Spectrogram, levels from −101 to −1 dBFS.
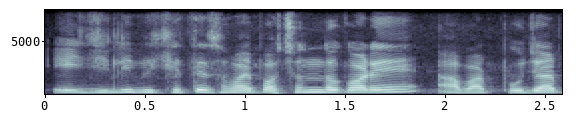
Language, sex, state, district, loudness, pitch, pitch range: Bengali, male, Jharkhand, Jamtara, -17 LUFS, 200 Hz, 195-215 Hz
